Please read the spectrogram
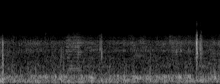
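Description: Wind buffeting the microphone of a camera carried on a moving road bike, a steady low rumbling rush.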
